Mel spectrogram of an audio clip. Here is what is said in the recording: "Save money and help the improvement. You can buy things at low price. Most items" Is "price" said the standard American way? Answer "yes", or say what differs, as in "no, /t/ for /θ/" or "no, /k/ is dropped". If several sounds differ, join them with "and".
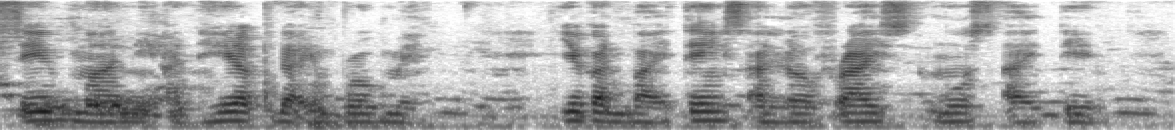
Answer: no, /f/ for /p/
